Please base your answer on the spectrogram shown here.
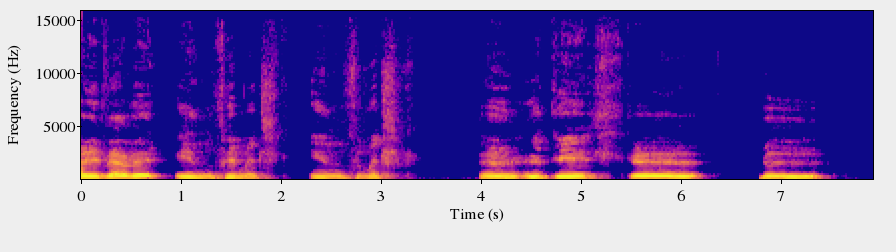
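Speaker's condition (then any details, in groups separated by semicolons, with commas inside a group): Cerebral palsy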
